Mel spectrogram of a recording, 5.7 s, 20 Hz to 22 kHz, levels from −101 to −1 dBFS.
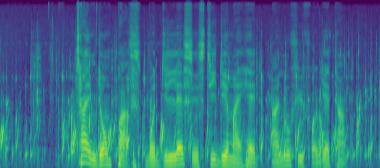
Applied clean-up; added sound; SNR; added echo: neural mask model RNNoise.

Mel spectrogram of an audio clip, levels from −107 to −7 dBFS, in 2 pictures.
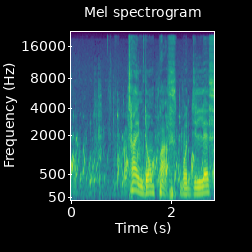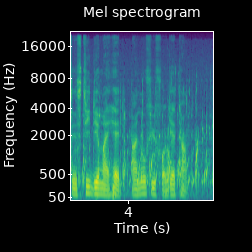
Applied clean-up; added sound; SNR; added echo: none; Water / Liquid; 9 dB; none.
